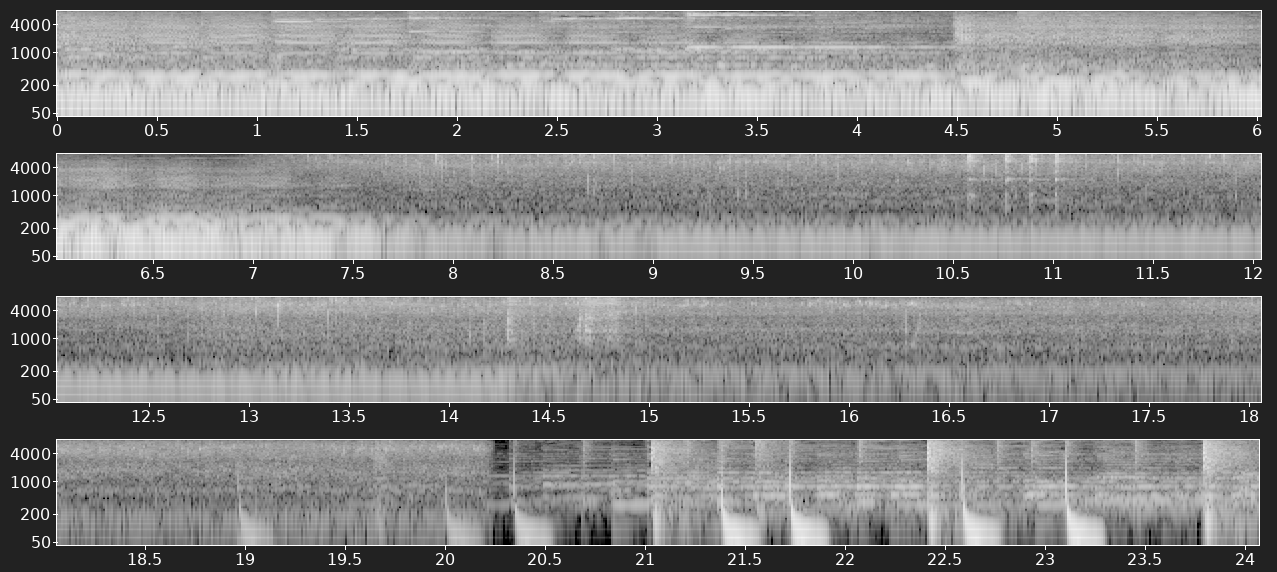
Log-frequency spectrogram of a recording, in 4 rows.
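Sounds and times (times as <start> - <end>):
food frying in hot oil: 7.0 - 20.3
spatula clicking against pan: 10.6 - 11.2.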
